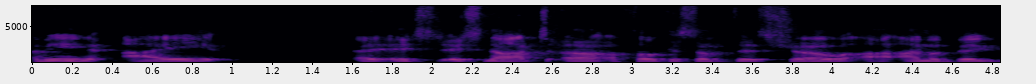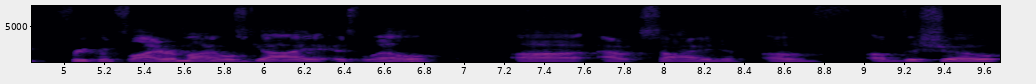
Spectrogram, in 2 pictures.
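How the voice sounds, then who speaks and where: A man's normal speaking voice at medium pitch, fairly slow, with ordinary pitch variation over a quiet background. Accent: American. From northern New Jersey, Paramus. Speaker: travel show host. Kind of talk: interview.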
